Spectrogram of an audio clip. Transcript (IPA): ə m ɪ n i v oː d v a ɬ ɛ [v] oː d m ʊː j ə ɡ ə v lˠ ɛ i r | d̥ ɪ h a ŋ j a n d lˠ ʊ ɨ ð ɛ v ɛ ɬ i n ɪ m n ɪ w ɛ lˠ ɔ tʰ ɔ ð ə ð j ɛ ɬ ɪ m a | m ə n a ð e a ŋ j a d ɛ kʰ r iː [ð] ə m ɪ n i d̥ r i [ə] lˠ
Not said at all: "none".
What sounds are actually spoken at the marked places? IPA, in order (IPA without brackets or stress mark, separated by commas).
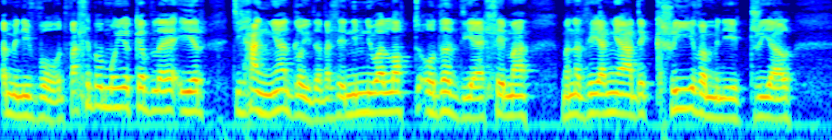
b, v, a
